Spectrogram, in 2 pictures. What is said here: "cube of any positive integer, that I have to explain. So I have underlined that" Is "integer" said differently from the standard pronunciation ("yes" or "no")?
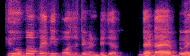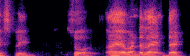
no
